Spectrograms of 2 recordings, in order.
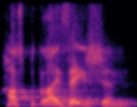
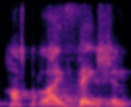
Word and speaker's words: hospitalization: before the last alright hospitalization hospitalization it's just the Z so again it's the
